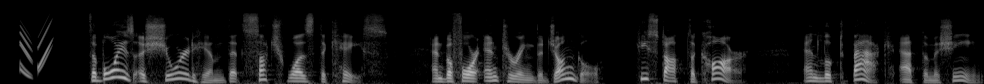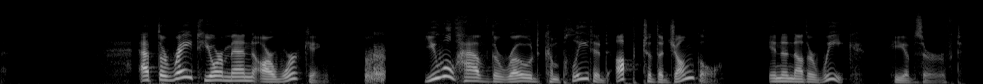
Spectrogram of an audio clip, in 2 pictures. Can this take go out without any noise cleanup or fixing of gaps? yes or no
no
